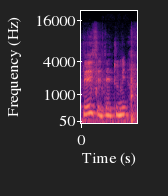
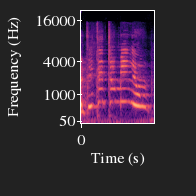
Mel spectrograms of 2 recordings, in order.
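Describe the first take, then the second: First: Said in the usual way. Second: Voix très aiguë, toute attendrie; petite voix aiguë. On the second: Shown as a demonstration. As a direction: couiner « t'étais tout mignon ». (« mignon » glissé en voix de tête très aiguë)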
